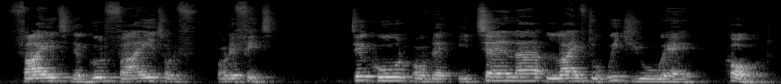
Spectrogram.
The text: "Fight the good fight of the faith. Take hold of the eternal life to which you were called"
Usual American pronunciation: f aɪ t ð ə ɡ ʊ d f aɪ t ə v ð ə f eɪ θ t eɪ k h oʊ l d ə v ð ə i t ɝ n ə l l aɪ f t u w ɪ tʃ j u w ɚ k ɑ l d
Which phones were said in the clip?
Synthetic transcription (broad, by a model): f aɪ t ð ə ɡ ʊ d f aɪ t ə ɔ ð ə f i t t eɪ k h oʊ d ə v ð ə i t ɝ n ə l l aɪ f t u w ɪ tʃ j u w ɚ k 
